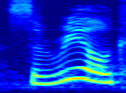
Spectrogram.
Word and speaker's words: surreal: Surreal 可以发音简念 S-U-R, sur, sur, 然后加上 real. Surreal, surreal.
